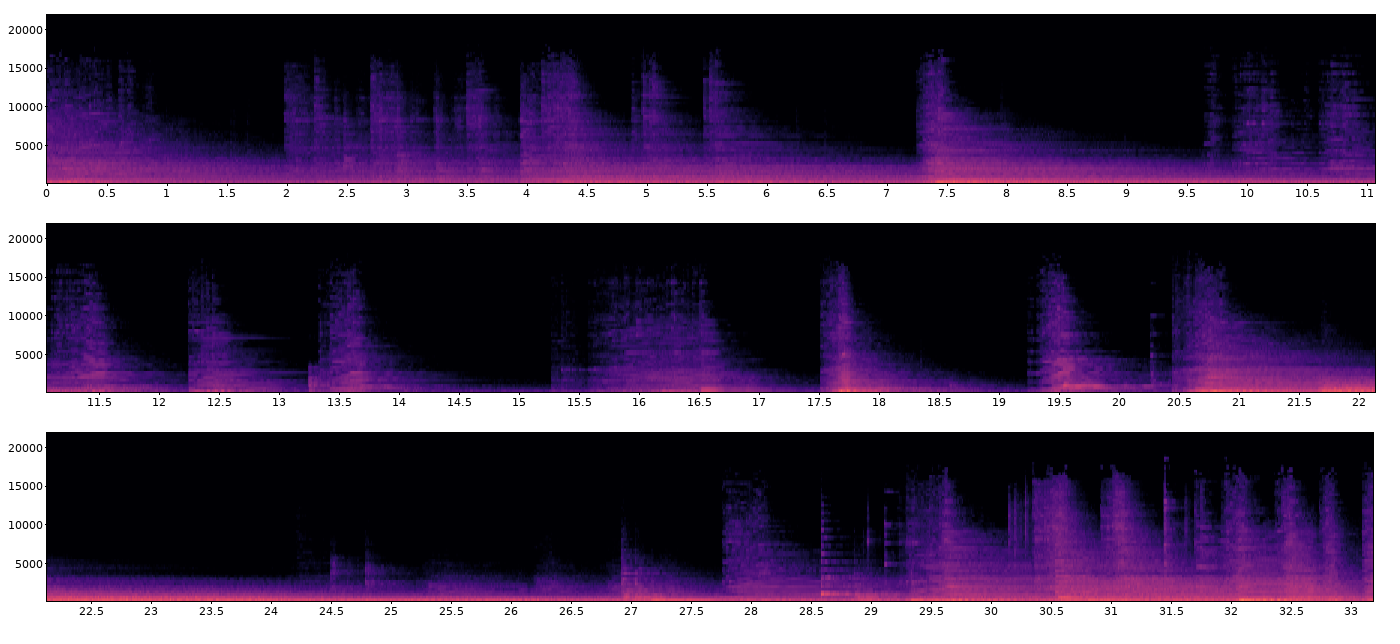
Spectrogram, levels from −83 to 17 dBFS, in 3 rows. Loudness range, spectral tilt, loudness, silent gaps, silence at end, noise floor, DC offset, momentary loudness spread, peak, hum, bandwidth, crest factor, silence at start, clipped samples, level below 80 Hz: 16 LU; -6 dB/octave; -28 LUFS; none; 0 s; -58 dBFS; under 0.1%; 17 LU; -8 dBFS; none; 16.5 kHz; 20 dB; 0 s; under 0.1%; -46 dBFS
